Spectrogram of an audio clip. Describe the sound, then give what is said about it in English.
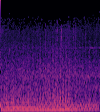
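A car's engine hums steadily from inside the vehicle as it drives along a city street in an upper middle class neighborhood past parked cars, a low continuous rumble with a faint road noise wash and no talking, holding an even level throughout. “And I've got to make sure I drive carefully because there's a lot of parked cars to the right of me.”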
